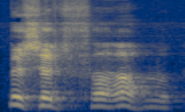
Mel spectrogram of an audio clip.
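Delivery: loud, high cry of horror; horrified accusation. A narrator's reading. Husband reveals who killed his father, shouting in horror. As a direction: build to a shouted, anguished revelation.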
